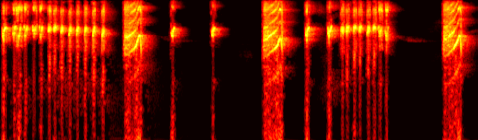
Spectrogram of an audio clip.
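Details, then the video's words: Long-tailed shrike, a recording meant for luring birds: a fast run of about a dozen sharp, high chattering notes, then harsh rasping bursts and short squeaks separated by silences. "Suara burung pentet/cendet cocok buat pikat"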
